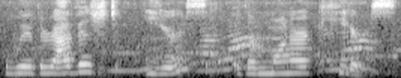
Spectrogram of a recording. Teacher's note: consisting of two iambic feet or two pairs of first unstressed and a second stressed syllable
